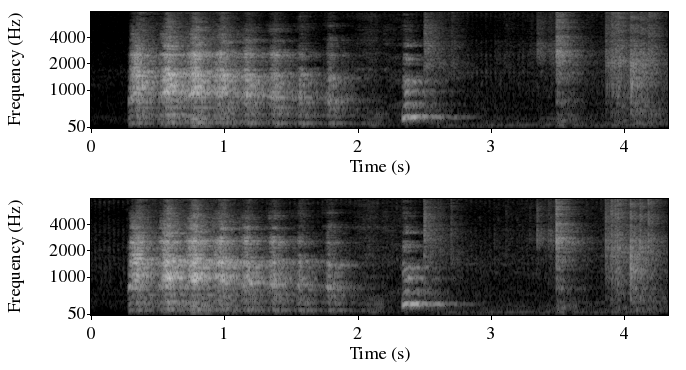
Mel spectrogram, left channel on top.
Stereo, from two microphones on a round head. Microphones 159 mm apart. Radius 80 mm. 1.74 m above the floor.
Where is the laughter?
35° right (ahead or behind), 0.8 m.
